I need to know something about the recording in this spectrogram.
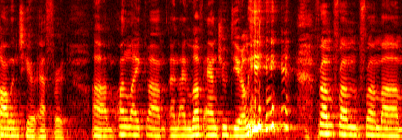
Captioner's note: laughs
